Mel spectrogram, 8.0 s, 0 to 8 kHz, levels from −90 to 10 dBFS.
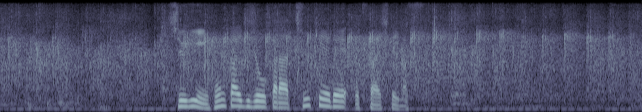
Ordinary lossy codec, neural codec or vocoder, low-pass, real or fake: none; none; 7.2 kHz; real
